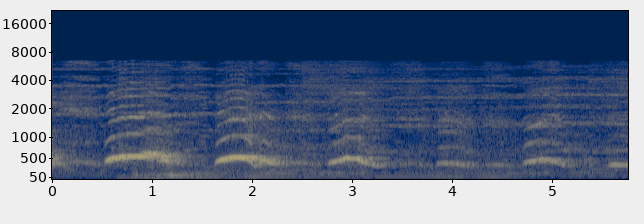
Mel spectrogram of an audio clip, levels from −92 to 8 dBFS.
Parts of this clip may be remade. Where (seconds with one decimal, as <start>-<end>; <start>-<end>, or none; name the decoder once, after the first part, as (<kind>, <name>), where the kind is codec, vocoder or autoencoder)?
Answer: 0.6-1.6 (codec, SNAC); 2.5-3.7; 4.9-5.8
